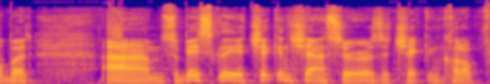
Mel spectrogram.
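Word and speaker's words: chasseur: So you have chicken chassuer, am I pronouncing that correctly? – Yeah, so I figured I'd go for a wee French dish to kick it off, I suppose.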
